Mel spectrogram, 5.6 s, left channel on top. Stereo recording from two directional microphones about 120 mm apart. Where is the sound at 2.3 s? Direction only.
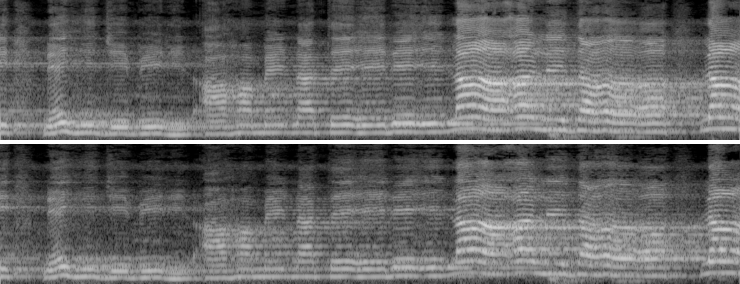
35° left (ahead or behind).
